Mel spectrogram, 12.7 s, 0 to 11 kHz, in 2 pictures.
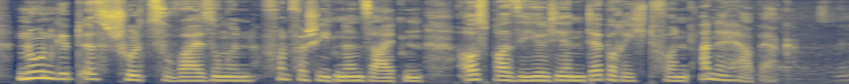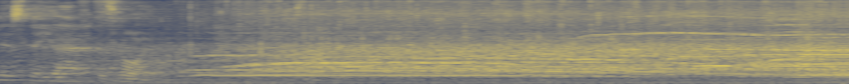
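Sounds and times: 
speech: 0:00.2 - 0:07.7
dense crowd sustained shrill whistles: 0:07.8 - 0:12.7.

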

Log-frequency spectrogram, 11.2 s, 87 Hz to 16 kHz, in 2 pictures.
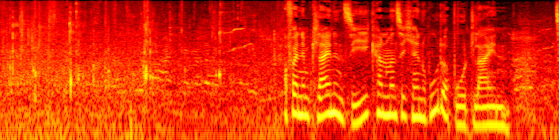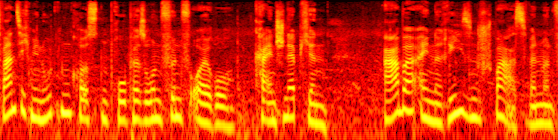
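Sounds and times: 
horse hooves clip-clopping in a large park garden: 0:00.0 - 0:04.8
speech: 0:02.9 - 0:11.1.

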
